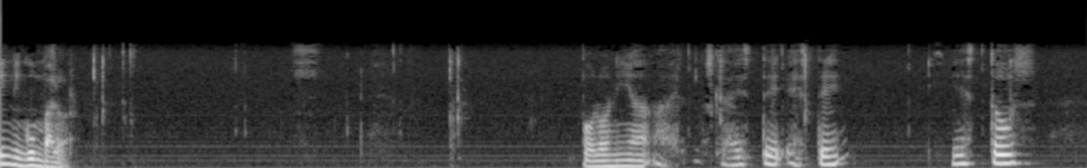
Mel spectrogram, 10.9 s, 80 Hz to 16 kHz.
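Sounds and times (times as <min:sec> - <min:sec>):
speech: 0:00.0 - 0:00.8, 0:05.8 - 0:08.6, 0:09.5 - 0:10.4
constant low electrical hum: 0:00.0 - 0:10.8
faint clicks of computer keys pressed to select and delete entries: 0:00.9 - 0:01.4, 0:02.3 - 0:02.6, 0:03.4 - 0:04.7, 0:06.8 - 0:08.2.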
